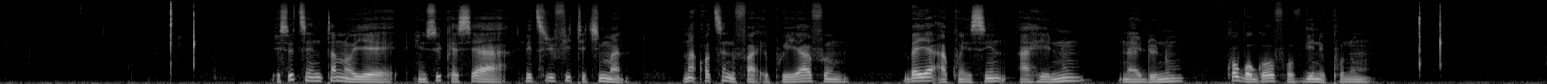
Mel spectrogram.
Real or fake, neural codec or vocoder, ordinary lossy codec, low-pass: real; none; none; none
